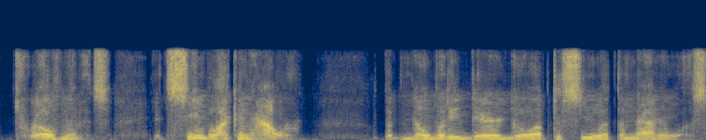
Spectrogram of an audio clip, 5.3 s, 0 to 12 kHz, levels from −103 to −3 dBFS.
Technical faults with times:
0.00-5.30 Speex codec

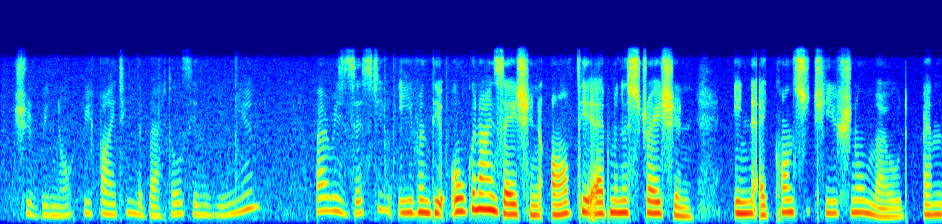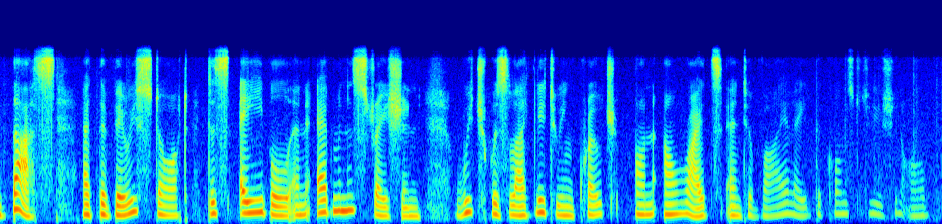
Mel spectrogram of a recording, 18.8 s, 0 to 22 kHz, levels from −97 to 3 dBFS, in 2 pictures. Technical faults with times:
4.84-9.90 automatic gain falling

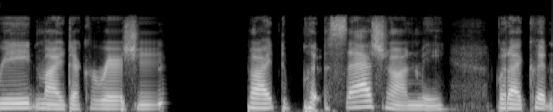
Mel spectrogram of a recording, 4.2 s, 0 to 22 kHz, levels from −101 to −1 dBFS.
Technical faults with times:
0.83-1.22 burst of packet loss
1.23-1.90 long network dropout

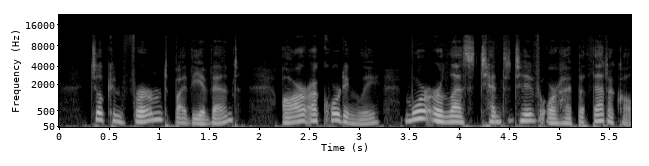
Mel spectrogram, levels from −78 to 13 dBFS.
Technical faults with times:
none

